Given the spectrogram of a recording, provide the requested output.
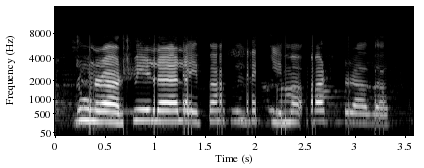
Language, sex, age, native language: Icelandic, other, 12, Icelandic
